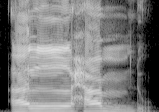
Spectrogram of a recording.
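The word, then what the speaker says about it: الحمد: Di sini bukan al, tapi dia alhamdu.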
